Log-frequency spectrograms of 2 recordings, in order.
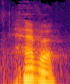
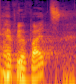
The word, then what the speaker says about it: Hefeweizen: Have. – Hefe, Hefeweizen? – Hefeweizen.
